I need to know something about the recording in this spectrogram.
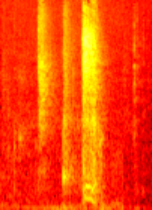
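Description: A man's breathing sounds: a short hiss, a brief falling vocal grunt, then a sharp, loud puff of breath, like a forceful exhale or a blow.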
